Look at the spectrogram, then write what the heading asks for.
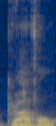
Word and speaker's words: Gravelle: the gothic pop Geo gravel from Livingston it's spelled g r a v e l l e but is pronounced like the dirt as they say on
